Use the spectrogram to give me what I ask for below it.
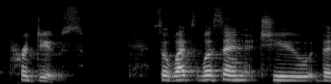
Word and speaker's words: produce: When the verb, that's the key here, when we have a verb starting with pro, we are going to shift the stress to the second syllable. And what does that mean? If you said that the first syllable reduces to a schwa, you are correct. So then we will have PROJEKT and PRUH-DOOSE.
